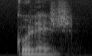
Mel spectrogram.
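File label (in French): "college" French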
